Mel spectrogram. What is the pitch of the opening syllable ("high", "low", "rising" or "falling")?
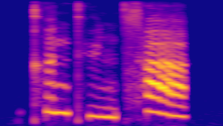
high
